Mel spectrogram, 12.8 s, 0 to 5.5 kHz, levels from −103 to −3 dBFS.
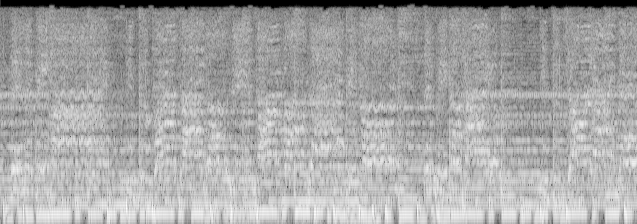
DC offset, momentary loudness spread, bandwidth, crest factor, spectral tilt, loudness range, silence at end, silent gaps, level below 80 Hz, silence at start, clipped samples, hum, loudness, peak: under 0.1%; 3 LU; 5.4 kHz; 12 dB; -7.5 dB/octave; 1 LU; 0 s; none; -20 dBFS; 0 s; under 0.1%; none; -12 LUFS; 0 dBFS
